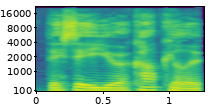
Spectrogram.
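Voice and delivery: put-on Boston accent. Retelling a scene's dialogue, voicing the woman's line in a boston accent. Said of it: "She has this Boston accent or something".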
